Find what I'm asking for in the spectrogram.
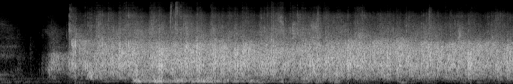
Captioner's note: audience applauds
